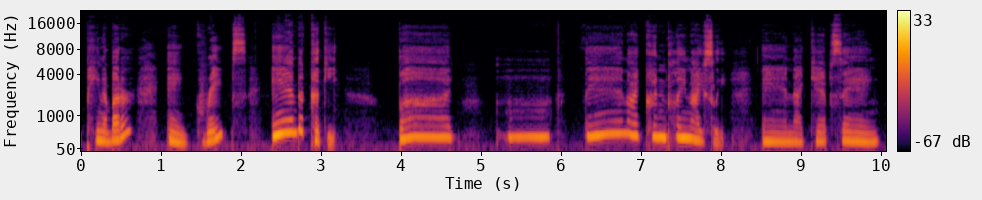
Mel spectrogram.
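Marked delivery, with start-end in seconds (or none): none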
